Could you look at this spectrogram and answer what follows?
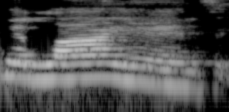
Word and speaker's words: Venetia Lyons: Venetia Lyons.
